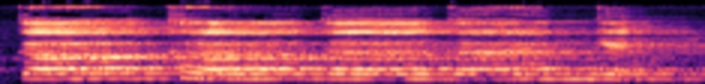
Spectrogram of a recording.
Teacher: कंठ से उच्चारित हो रहे हैं। आपको लग रहा होगा कि हमारे कंठ से ये बोला जा रहा है।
